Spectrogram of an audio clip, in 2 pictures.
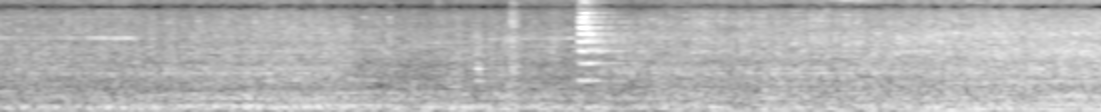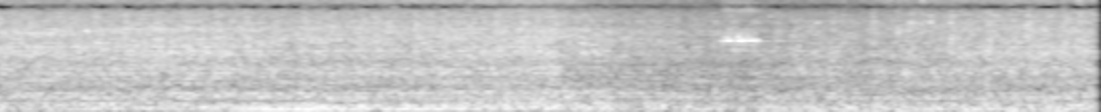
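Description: A road traffic jam with an auto-rickshaw and cars crowded together, a loud steady rumble of idling engines close by with a few short horn toots.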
